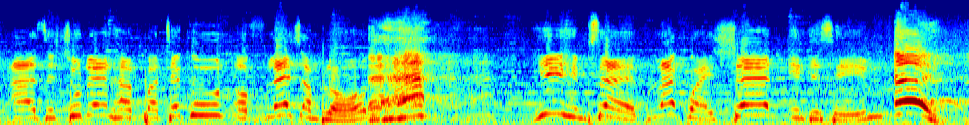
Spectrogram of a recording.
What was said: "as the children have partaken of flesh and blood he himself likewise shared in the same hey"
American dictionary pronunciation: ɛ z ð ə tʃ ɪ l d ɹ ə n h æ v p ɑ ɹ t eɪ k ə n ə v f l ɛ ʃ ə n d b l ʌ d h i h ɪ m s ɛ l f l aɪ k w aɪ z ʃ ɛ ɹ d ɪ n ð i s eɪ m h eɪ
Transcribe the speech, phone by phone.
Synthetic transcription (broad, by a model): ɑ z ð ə tʃ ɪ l d ɹ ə n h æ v p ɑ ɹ t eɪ k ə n ə v f l ɛ ʃ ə n b l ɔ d h i h ɪ m s ɛ l f l aɪ k w aɪ z ʃ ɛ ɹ d ɪ n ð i s eɪ m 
